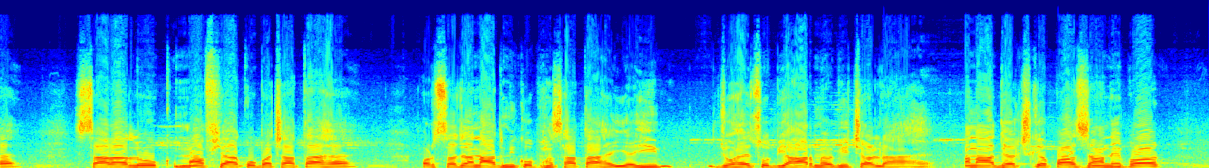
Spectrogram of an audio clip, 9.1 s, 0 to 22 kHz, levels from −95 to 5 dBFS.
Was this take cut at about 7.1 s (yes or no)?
yes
